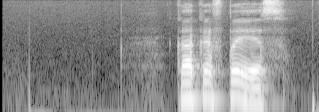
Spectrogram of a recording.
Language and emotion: Russian, neutral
